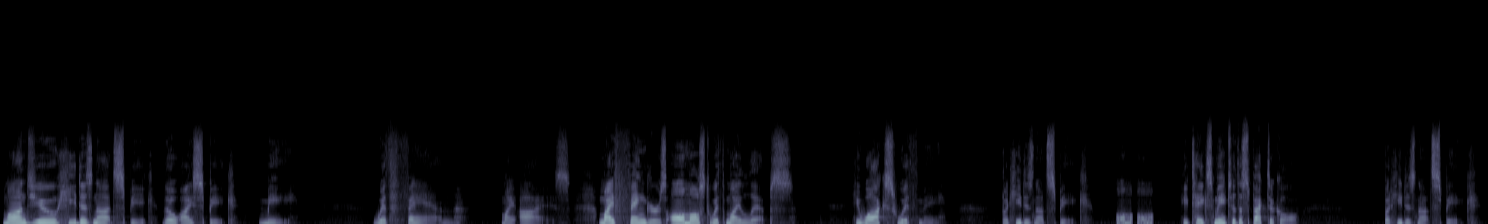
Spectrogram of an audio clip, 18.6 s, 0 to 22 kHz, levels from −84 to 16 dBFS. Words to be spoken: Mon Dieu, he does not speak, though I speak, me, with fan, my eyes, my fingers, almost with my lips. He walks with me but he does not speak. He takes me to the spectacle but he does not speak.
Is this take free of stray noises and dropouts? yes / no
no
